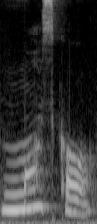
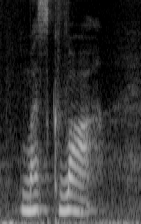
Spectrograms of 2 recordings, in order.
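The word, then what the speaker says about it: Москва: so the opening lyric for the song as they followed them i like that he pronounced it not moscow or moscow but muskwa which is correct mine wrote the song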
